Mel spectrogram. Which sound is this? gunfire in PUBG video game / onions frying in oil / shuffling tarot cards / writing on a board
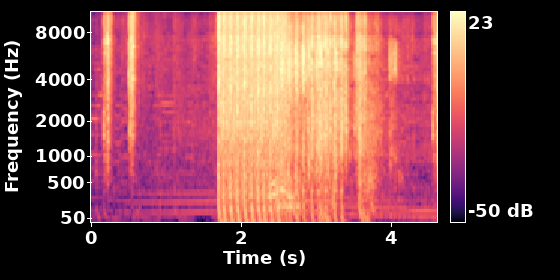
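gunfire in PUBG video game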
